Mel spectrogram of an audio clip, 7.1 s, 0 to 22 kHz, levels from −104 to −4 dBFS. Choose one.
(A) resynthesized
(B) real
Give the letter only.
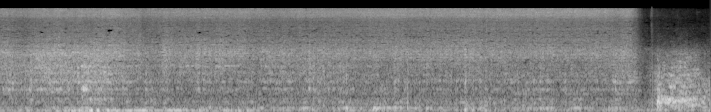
B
